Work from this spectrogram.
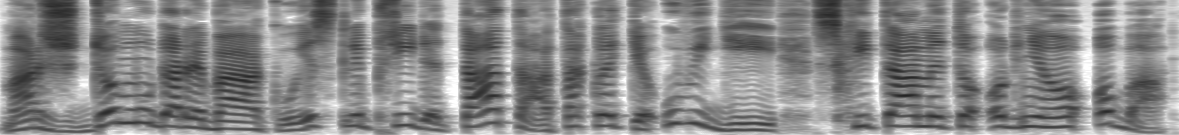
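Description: A man's voice: high-pitched, very animated, fairly bright tone, no echo, clean studio sound, pitched above the performer's own voice. A man reading an audiobook voices a talkative middle-aged boat-keeping woman who speaks in colloquial common Czech. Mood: scolding. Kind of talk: audiobook character voice.

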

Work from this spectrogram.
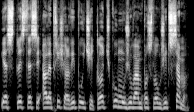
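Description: A man's voice: on the high side, fairly even intonation, no echo, clean studio sound, pitched above the performer's own voice, lightly acted. A man reading an audiobook voices a talkative middle-aged boat-keeping woman who speaks in colloquial common Czech. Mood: chatty. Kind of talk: audiobook character voice.

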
